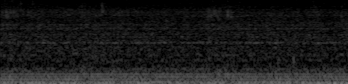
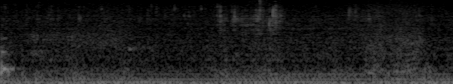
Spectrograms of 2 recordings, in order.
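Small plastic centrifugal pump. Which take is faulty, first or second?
first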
